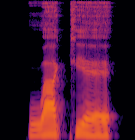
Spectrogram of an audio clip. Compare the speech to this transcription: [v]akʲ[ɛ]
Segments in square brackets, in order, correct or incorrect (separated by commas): incorrect, correct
